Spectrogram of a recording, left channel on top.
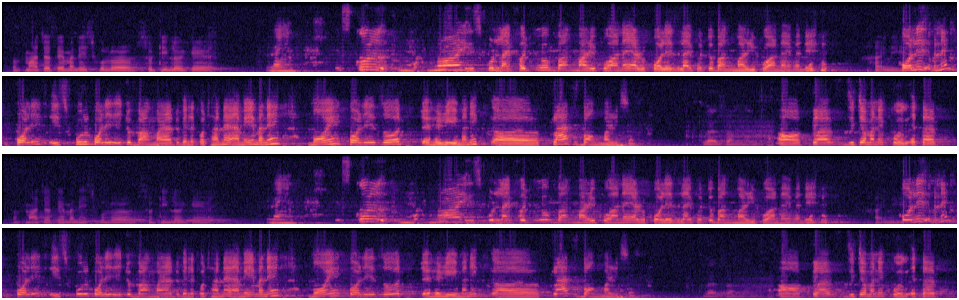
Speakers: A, on the left; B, on the left.
A: মাজতে মানে স্কুলৰ ছুটী লৈকে?
B: ন স্কুল মই স্কুল লাইফতো বাং মাৰি পোৱা নাই আৰু। কলেজ লাইফতটো বাং মাৰি পোৱা নাই মানে?
A: হয় নেকি?
B: কলেজ মানে কলেজ স্কুল কলেজ এইটো বাংমাৰা। বেলেগ কথা নে। মানে মই কলেজত হেৰি মানে? অঁ ক্লাছ বং মাৰিছো?
A: ক্লাছ বাং হ'ল
B: অঁ ক্লাছ যেতিয়া মানে? তাৰ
